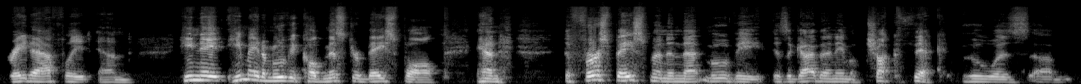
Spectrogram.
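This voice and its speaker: Guy co-host on sports radio, mid-pitch, rambles through stories and fades out. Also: a little slow. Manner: rambling anecdotes, trails off. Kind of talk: radio talk, storytelling.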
